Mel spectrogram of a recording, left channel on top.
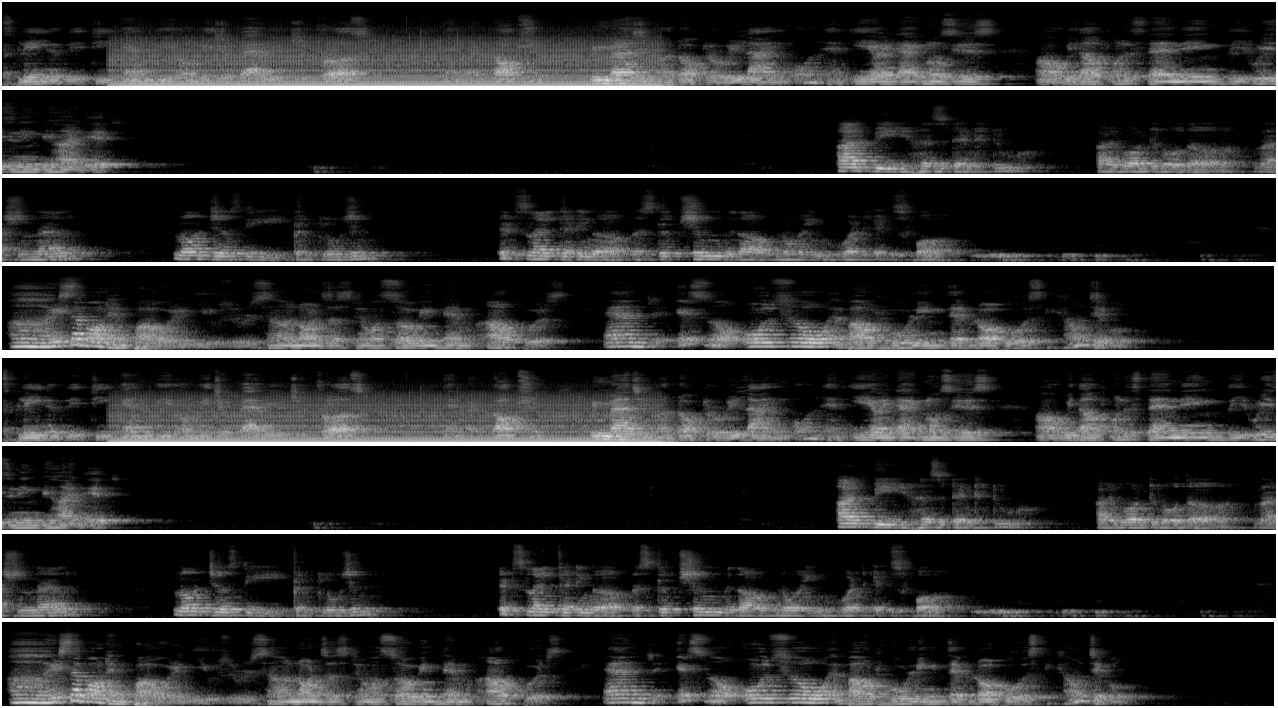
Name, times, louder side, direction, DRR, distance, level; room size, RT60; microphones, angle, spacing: voice 1, 0.0-3.6 4.4-9.8 10.3-13.7 35.2-35.6 36.1-36.5 38.3-43.8 44.2-48.6 48.8-49.4, equal, 35° right, -8 dB, 2.7 m, -23 dB
sound 1, 1.0-6.6, equal, 10° left, 1.1 m, -21 dB
voice 2, 21.1-23.0 23.7-26.2 27.2-29.2 30.4-34.9, right 1 dB, 80° right, -2 dB, 4.2 m, -26 dB
12.5 x 9.8 x 2.7 m, 0.85 s
head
